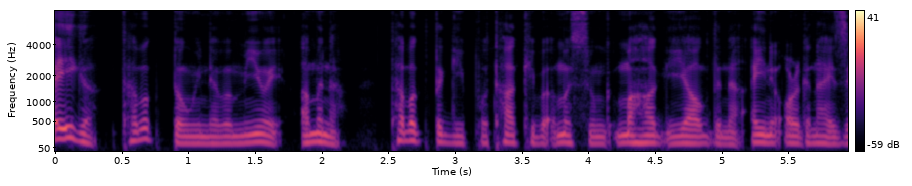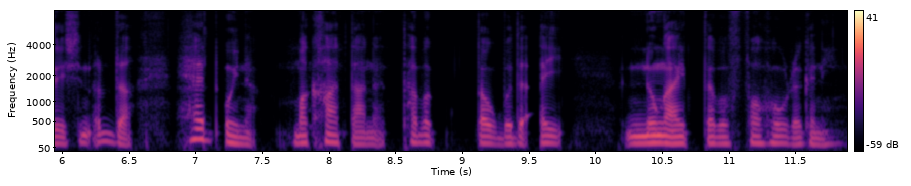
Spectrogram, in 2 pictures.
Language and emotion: Manipuri, sad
